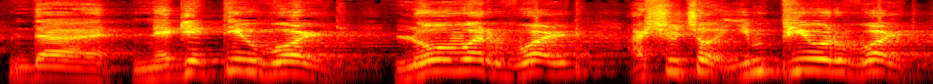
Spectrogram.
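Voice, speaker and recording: A man's voice: sits high, expressive, slow pace, bright, forceful tone, reverberant. A man teaching scripture, reciting Sanskrit verses line by line and then explaining them with many fillers and restarts. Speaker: yoga teacher.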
